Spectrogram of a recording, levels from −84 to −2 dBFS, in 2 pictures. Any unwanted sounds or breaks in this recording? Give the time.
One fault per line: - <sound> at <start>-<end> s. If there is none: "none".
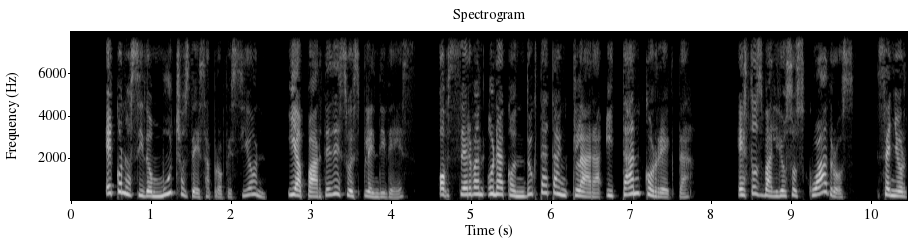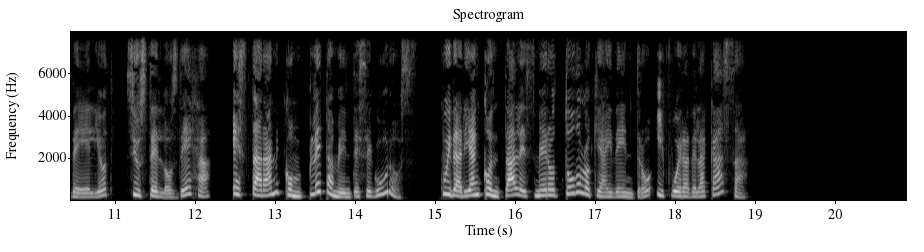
none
